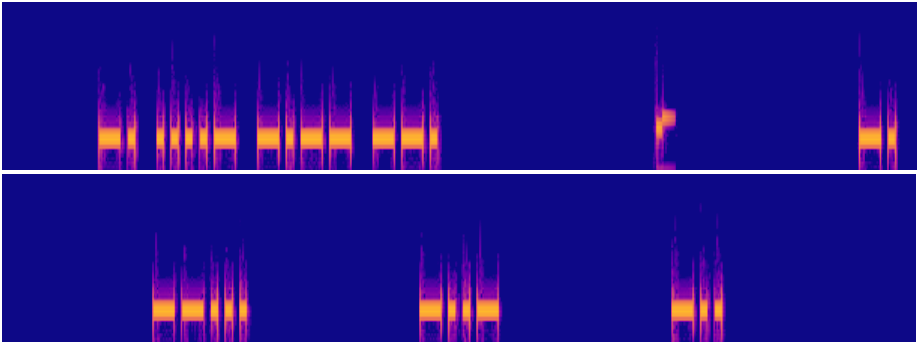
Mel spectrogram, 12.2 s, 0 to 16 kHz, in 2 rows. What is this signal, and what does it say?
Morse code, heard as a keyed tone, about 25 wpm, spaced as for 11 wpm, 700 Hz. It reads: N4YG N7XD
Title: USA Call Signs - 4 Characters - 8x Character Spacing - 25wpm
